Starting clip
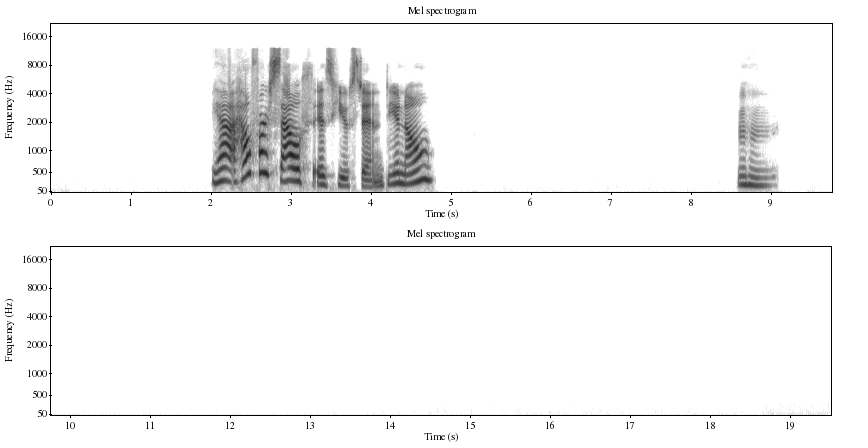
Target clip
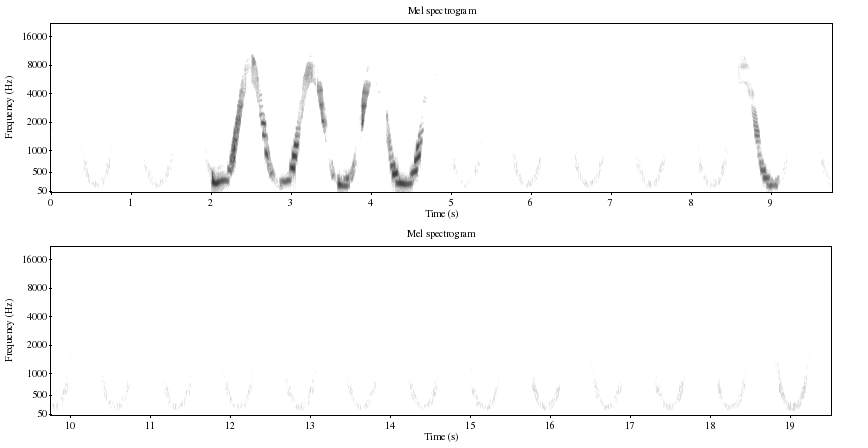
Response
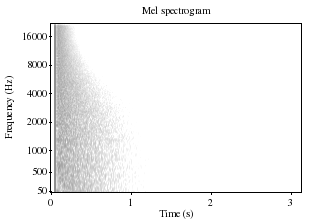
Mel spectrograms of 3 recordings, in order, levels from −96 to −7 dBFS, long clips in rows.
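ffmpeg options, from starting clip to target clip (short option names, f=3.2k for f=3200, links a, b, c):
-af "equalizer=f=630:t=o:w=0.67:g=10,equalizer=f=4k:t=o:w=0.67:g=-7,equalizer=f=10k:t=o:w=0.67:g=6,acompressor=threshold=-40dB:ratio=6,afftfilt=real='re*between(b*sr/1024,210*pow(7500/210,0.5+0.5*sin(2*PI*1.3*pts/sr))/1.41,210*pow(7500/210,0.5+0.5*sin(2*PI*1.3*pts/sr))*1.41)':imag='im*between(b*sr/1024,210*pow(7500/210,0.5+0.5*sin(2*PI*1.3*pts/sr))/1.41,210*pow(7500/210,0.5+0.5*sin(2*PI*1.3*pts/sr))*1.41)':win_size=1024:overlap=0.75,volume=12dB"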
